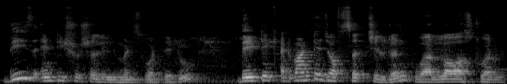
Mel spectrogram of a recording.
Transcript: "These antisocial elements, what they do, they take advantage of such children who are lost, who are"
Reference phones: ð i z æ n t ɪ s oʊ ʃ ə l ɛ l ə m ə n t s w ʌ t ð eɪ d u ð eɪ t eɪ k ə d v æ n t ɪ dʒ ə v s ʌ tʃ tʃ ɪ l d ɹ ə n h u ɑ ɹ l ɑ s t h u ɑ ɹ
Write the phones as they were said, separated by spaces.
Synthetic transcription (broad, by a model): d i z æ n t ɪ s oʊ ʃ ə l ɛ l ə m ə n t s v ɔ t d eɪ d u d eɪ t eɪ k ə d v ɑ n t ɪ dʒ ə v s ʌ tʃ tʃ ɪ l d ɹ ə n h u ɑ ɹ l ɑ s t h u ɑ ɹ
